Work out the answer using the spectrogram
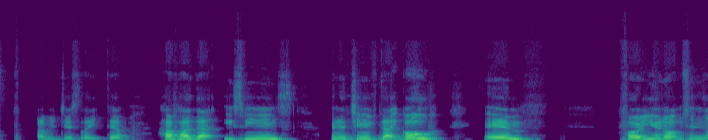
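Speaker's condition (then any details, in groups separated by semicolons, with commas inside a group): Cerebral palsy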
